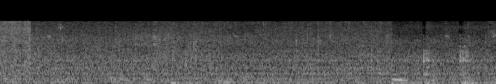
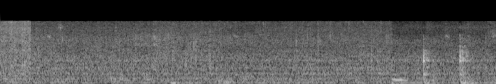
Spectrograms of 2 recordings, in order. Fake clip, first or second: second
